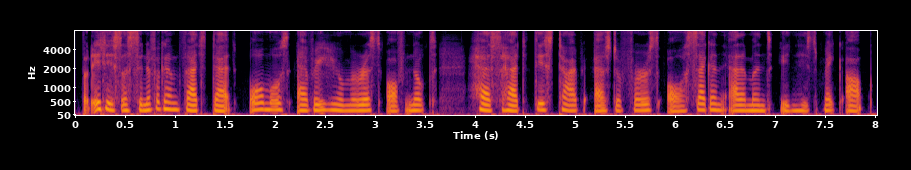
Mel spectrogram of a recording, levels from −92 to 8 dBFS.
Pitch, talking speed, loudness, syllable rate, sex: 200 Hz, 185 wpm, -20 LUFS, 5.6 syllables/s, female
